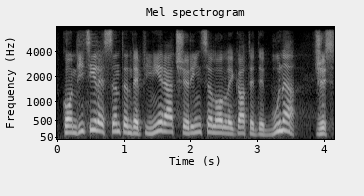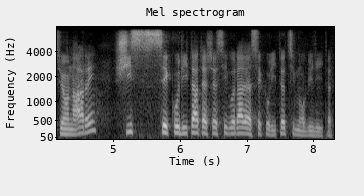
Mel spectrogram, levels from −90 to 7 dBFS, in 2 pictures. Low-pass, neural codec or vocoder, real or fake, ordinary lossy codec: 7.2 kHz; codec, 16 kHz, 0.8 kbps, ZipCodec; fake; none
